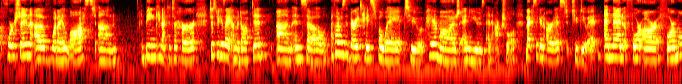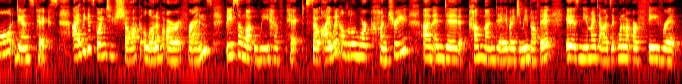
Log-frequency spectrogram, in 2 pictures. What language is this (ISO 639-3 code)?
eng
